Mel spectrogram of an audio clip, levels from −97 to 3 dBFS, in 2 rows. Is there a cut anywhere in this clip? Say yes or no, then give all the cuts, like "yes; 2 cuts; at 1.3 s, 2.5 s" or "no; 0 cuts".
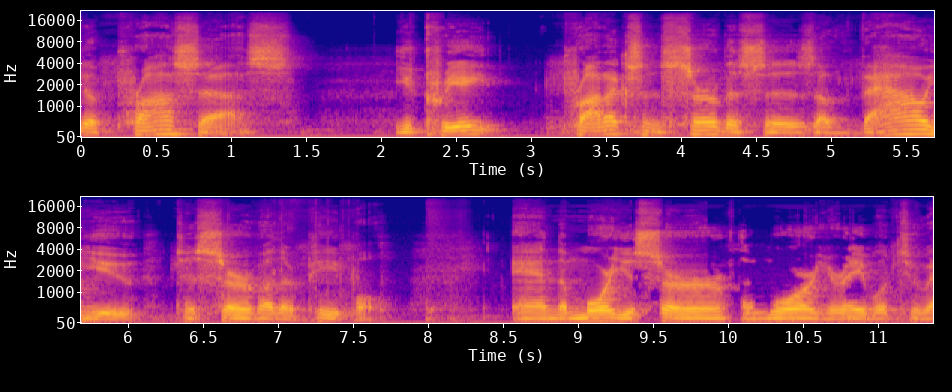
yes; 1 cut; at 2.1 s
